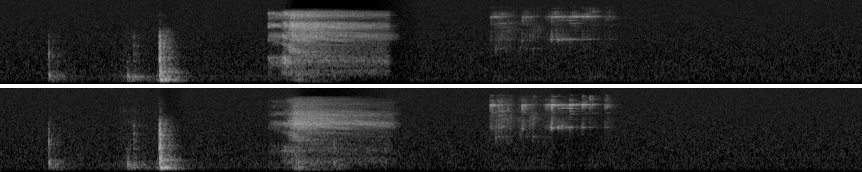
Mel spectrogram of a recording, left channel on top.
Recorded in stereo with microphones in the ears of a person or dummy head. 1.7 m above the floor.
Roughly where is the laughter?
Left.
